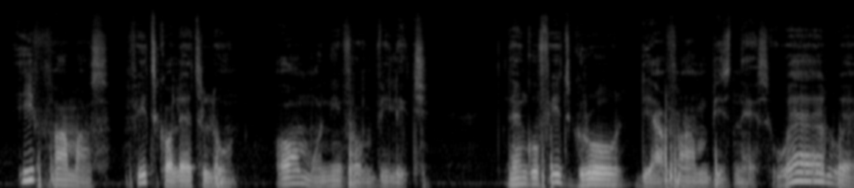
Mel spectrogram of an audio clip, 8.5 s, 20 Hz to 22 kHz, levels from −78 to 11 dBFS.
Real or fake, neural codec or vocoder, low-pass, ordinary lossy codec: fake; vocoder, 48 kHz, 128 mel bands, Vocos; 19.8 kHz; none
